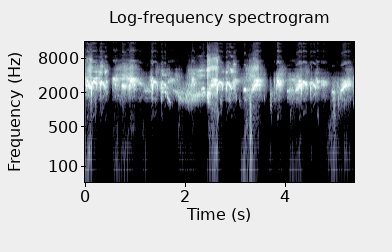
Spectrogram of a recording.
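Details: Taiwan bamboo partridge family group in Taiwan: steady, loud, squealing and buzzy calls from several birds, overlapping in a dense chorus with brief dips in loudness.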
